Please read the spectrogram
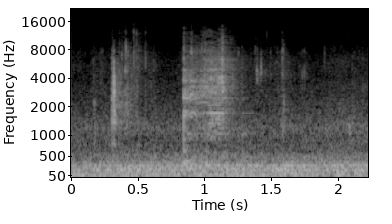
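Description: Faint scraping and light taps of a fork on a plate while roast chicken is pulled apart, a few soft strokes in the first half.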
